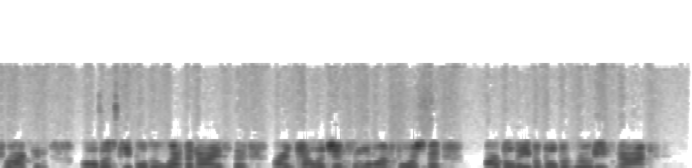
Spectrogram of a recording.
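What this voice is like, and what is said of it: New York accent. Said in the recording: “Are you from New Jersey? ... four people from Jersey came up ... They sounded just like you. What accent do you have? ... It's New York. ... you got your dad's accent”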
